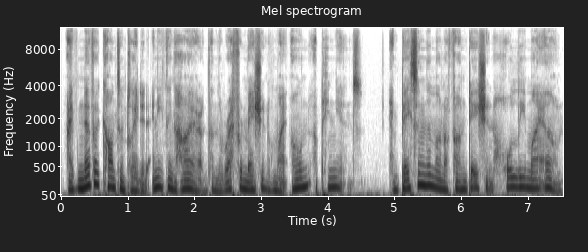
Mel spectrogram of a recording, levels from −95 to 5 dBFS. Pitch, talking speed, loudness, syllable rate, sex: 125 Hz, 175 wpm, -18 LUFS, 5.6 syllables/s, male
